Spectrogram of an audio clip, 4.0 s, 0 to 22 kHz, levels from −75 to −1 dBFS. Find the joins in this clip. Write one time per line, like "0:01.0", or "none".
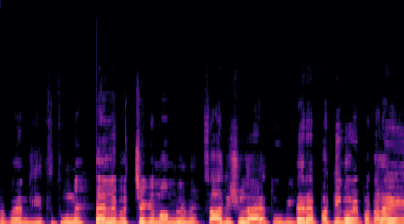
0:00.9
0:02.0
0:02.8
